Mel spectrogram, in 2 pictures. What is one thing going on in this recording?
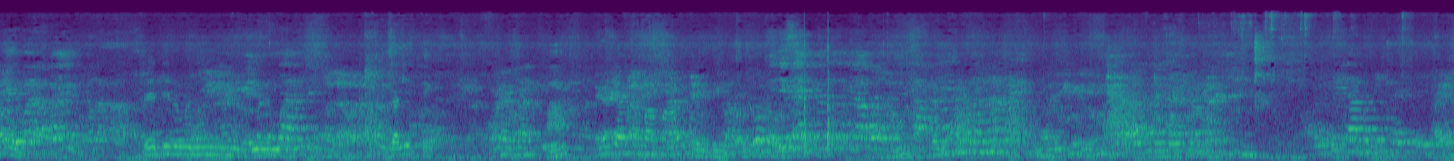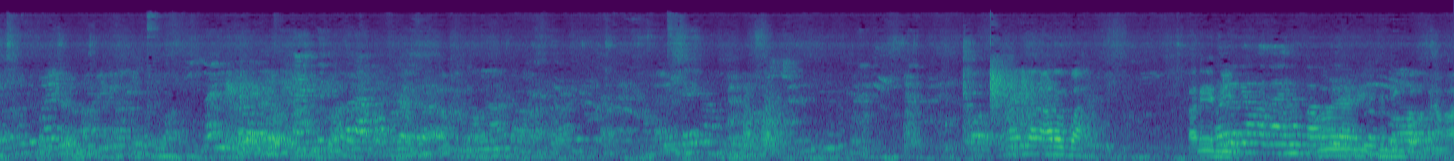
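Men talk nearby with animation.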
